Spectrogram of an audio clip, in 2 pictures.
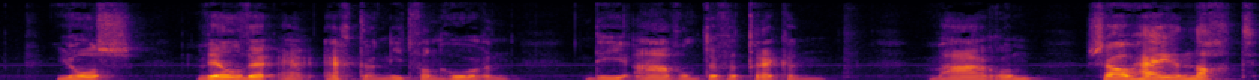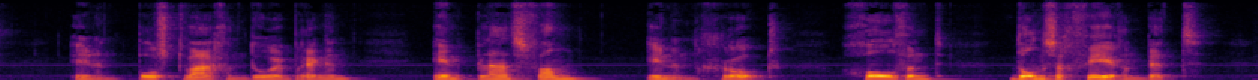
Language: Dutch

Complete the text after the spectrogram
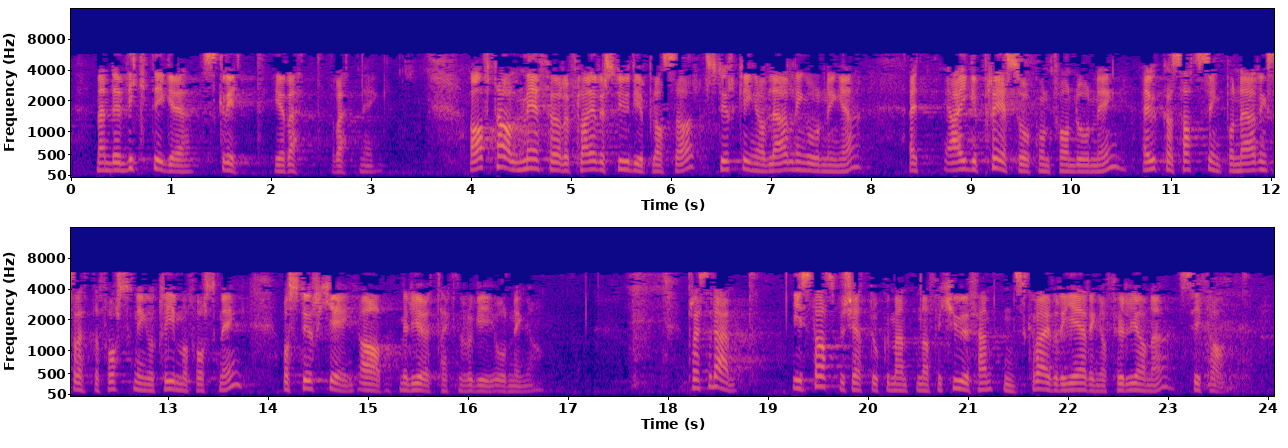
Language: Norwegian Nynorsk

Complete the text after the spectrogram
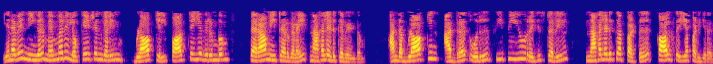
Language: Tamil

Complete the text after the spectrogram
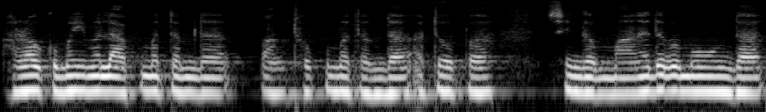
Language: Manipuri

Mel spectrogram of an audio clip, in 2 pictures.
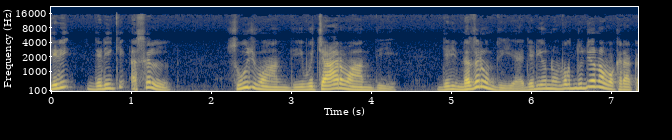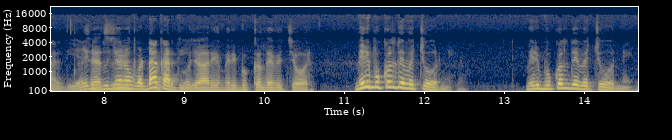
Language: Punjabi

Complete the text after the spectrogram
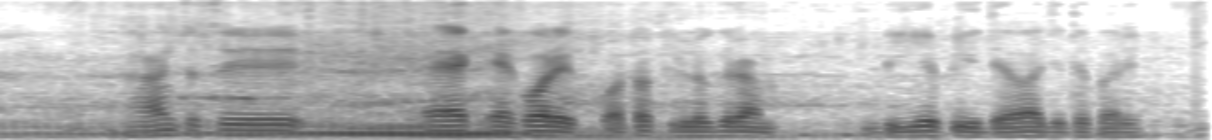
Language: Bangla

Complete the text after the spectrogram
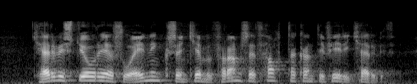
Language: Icelandic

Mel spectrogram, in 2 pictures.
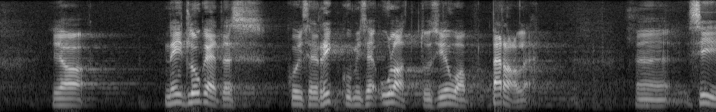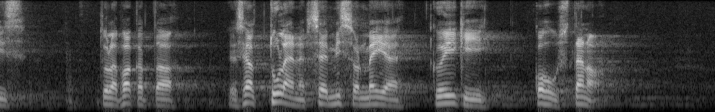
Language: Estonian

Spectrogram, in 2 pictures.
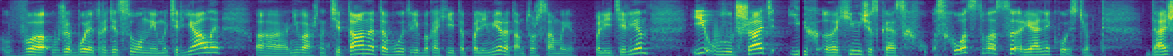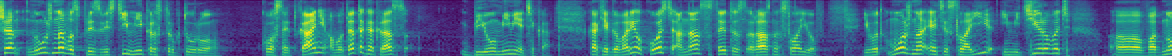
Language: Russian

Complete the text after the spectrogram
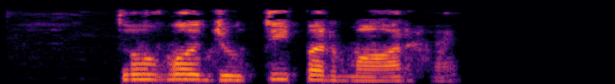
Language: Urdu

